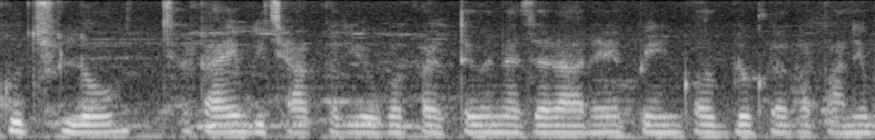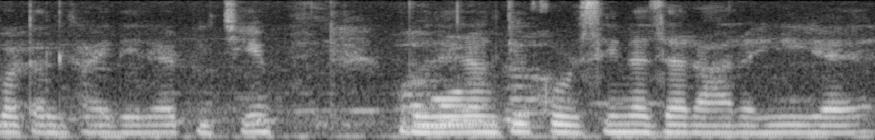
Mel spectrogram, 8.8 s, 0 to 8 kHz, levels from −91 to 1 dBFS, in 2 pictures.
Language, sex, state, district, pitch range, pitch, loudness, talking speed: Hindi, male, Chhattisgarh, Raipur, 165-175 Hz, 170 Hz, -18 LUFS, 210 wpm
